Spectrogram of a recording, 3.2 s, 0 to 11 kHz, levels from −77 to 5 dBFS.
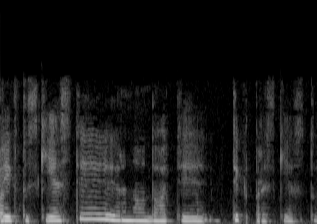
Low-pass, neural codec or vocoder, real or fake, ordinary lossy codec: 7.2 kHz; none; real; AAC, 32 kbps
